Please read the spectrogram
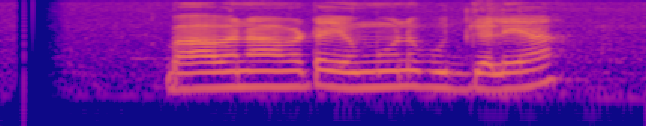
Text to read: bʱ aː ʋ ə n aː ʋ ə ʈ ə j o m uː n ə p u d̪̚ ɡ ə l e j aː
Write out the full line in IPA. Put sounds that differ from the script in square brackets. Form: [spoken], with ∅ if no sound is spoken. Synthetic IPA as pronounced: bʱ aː ʋ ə n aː ʋ ə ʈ ə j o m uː n ə p u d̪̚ ɡ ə l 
